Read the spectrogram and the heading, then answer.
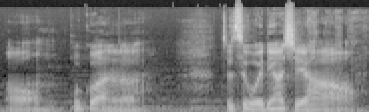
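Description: Male actor, low pitch, flustered plaintive young man, Taiwanese Mandarin, podcast drama, faint music. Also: fairly even intonation, unhurried. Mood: frustrated, hopeful. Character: whiny, boyish, flustered young male dorm resident. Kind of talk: podcast radio drama acting.

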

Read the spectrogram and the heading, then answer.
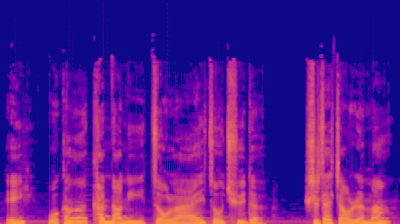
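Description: Very expressive, sympathetic woman. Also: fairly low pitch, moderate pace, soft background music. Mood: friendly. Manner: expressive, caring. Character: sympathetic, attentive woman, an interviewer and fellow patient. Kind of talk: radio drama acting.

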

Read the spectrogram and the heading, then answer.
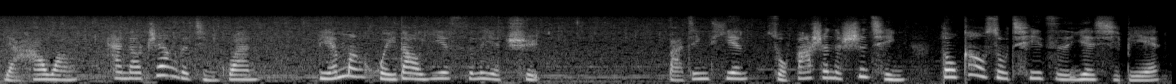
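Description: A woman narrating a radio drama with measured, expressive scripted storytelling. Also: high-pitched, slight background noise. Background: music.

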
